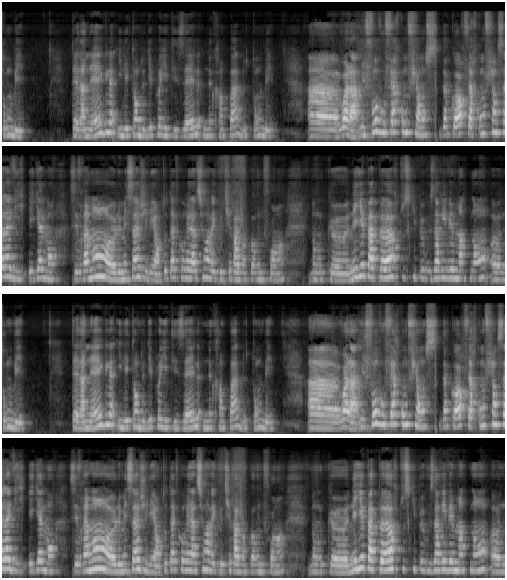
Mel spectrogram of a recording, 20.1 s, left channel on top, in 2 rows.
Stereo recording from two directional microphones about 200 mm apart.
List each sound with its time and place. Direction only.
0.0 s a woman's voice: 35° right (ahead or behind)
1.4 s a woman's voice: 35° right (ahead or behind)
16.3 s a woman's voice: 45° right (ahead or behind)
